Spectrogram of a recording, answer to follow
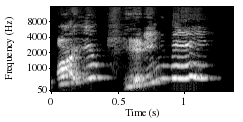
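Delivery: very high, loud squeal; shrieky mock disbelief; mock incredulous outrage. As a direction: imitate an outraged daughter, voice shooting way up. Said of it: "So Lexi says".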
